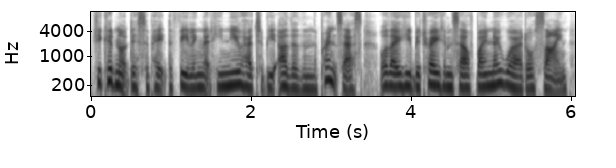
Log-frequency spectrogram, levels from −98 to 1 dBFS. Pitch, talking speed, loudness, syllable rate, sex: 180 Hz, 245 wpm, -18 LUFS, 6.0 syllables/s, female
